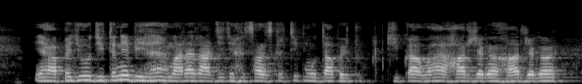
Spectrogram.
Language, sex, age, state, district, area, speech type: Hindi, male, 30-45, Uttar Pradesh, Chandauli, urban, spontaneous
